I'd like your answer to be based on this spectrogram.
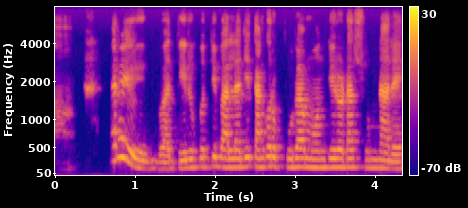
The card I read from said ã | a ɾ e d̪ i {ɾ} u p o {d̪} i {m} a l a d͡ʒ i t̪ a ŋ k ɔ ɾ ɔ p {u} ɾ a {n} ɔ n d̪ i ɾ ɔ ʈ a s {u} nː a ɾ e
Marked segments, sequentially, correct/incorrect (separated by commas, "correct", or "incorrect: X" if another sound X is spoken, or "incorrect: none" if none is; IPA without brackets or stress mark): correct, incorrect: t̪, incorrect: b, correct, incorrect: m, correct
